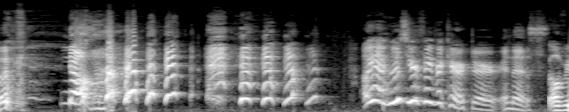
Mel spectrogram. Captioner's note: laughs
